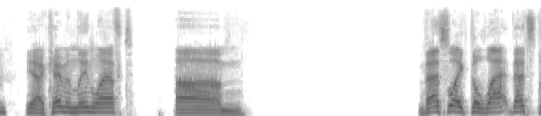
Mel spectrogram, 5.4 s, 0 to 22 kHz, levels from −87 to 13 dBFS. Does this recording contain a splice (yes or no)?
no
